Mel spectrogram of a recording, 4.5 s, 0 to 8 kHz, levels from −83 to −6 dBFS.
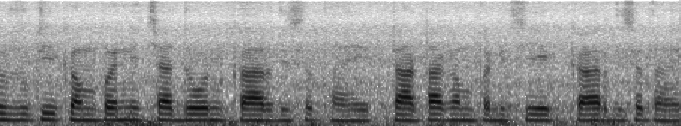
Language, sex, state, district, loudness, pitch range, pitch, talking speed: Marathi, male, Maharashtra, Pune, -16 LUFS, 135-145 Hz, 145 Hz, 170 wpm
